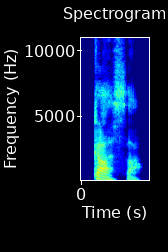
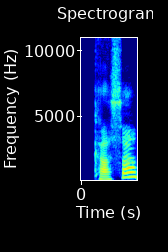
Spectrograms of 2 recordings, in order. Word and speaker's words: casa: For example, the word casa. Casa means house in Spanish, a 2-syllable word, right? Casa. The emphasis is on the ka, C-A, ka, the syllable.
